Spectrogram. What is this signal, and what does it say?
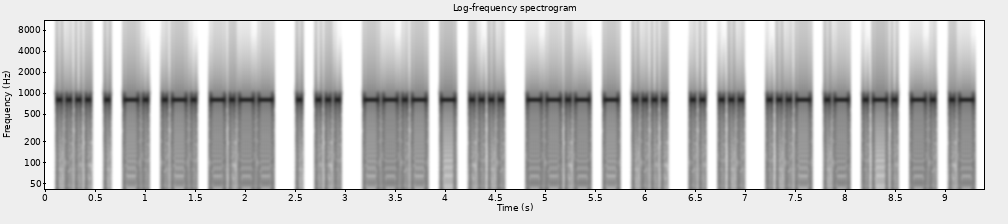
Morse code, heard as a keyed tone, about 25 wpm, 800 Hz. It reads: HENRY ES QTH QTH IS VARNA
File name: Morse / qso-25wpm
